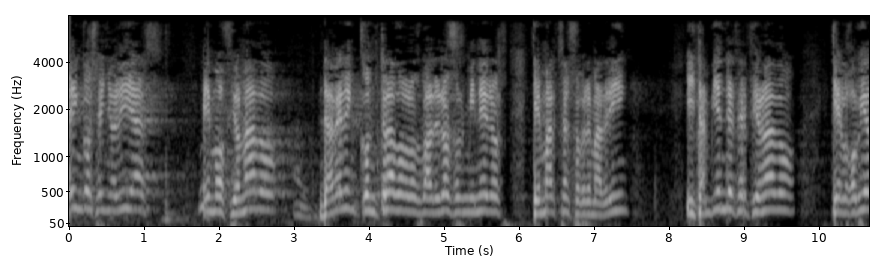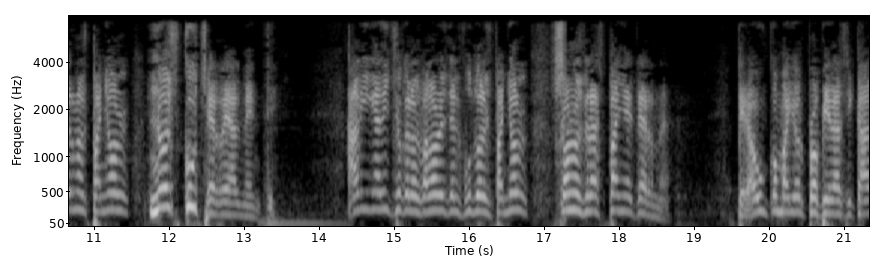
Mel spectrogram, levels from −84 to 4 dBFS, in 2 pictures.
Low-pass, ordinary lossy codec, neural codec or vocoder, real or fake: 7.2 kHz; AAC, 32 kbps; none; real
